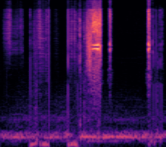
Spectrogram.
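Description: Electronic intro sound design: a steady low drone with two deep bass thuds in the first second and short hissing whooshes, the longest about a second in.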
